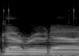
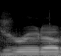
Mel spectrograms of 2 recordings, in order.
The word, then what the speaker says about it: Gerudo: i had put here is placeholders apparently it's pronounced garuda and i'm been mispronouncing it my entire life but i still say gerudo because it's it's pronounced jerry and uh germany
